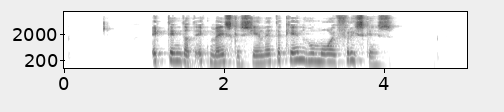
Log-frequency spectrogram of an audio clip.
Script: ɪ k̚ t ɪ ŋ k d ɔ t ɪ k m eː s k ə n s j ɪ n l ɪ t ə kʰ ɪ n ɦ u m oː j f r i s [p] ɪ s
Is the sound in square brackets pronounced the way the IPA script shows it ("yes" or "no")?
no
